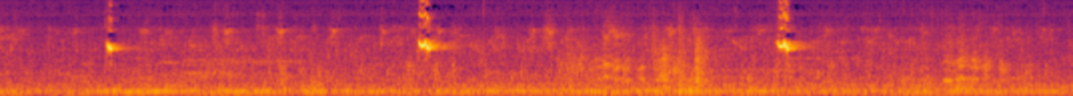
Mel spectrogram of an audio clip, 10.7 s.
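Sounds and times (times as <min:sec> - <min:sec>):
sooty-headed bulbul sharp bright calls: 0:04.2 - 0:04.5, 0:07.8 - 0:08.1.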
